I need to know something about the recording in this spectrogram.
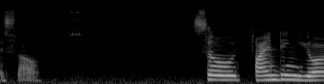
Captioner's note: camera shutter beeping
